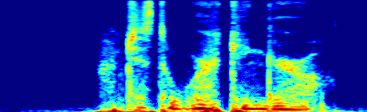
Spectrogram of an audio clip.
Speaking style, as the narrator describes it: whispered, shaking mightily

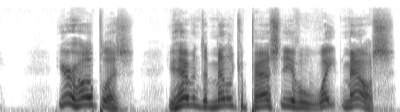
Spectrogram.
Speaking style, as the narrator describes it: he cried

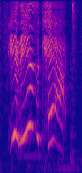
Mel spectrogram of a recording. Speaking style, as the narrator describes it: cried Melissa

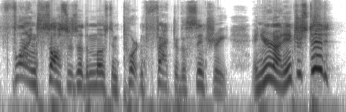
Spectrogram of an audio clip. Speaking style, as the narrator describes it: he yelled

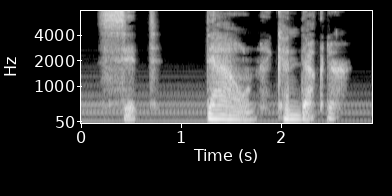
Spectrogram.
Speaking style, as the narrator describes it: she hisses

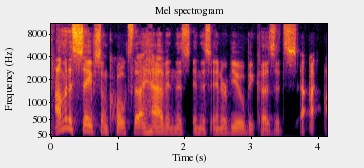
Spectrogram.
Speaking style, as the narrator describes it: I laughed

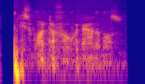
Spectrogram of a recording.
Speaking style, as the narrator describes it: Nisby whisper into Aaliyah's ear

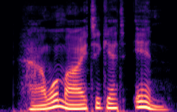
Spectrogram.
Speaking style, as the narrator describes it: asked Alice again in a louder tone

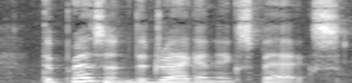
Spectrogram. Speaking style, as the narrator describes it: said Uncle James cheerfully

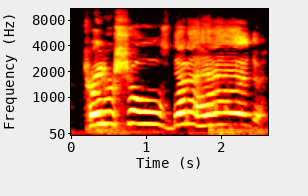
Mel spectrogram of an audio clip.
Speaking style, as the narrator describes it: Hal yells out

